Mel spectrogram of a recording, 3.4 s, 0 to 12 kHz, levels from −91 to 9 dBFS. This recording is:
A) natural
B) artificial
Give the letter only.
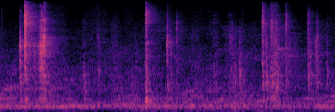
A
